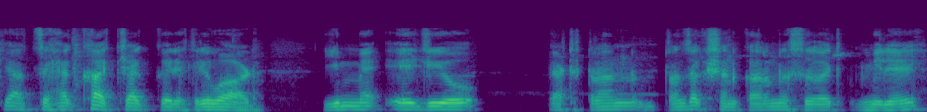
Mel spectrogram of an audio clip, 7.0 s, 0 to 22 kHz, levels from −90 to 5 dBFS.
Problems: background sounds at intervals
